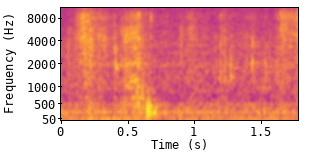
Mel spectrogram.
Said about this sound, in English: Metal zipper here.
